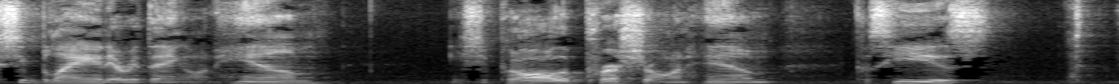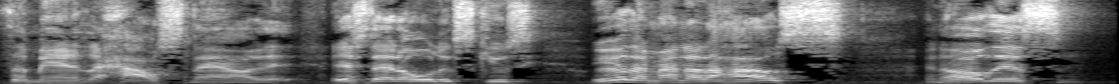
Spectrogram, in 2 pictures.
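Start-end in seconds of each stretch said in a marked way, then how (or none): 8.6-11.0 put-on Irish accent. Describing a movie, the speaker quotes a character's old excuse: Irish accent. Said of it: "that's my Irish accent".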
